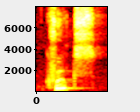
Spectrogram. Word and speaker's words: Crux: Crooks? Ça se prononce comme ça? Crooks.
